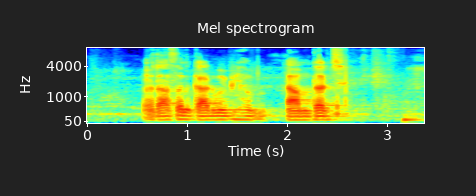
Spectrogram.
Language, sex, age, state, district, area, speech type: Hindi, male, 30-45, Bihar, Madhepura, rural, spontaneous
